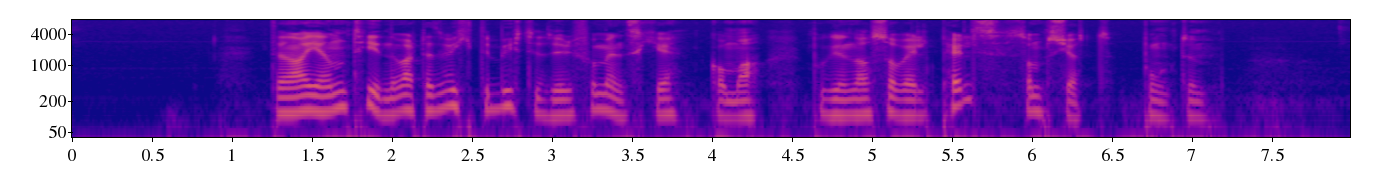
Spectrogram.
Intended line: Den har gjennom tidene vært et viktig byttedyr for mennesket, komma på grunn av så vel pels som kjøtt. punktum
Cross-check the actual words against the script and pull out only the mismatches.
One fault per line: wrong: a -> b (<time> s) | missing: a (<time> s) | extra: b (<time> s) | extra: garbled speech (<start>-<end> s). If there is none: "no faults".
no faults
